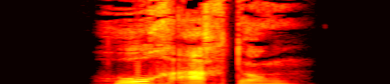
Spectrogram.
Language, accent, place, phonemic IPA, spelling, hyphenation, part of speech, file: German, Germany, Berlin, /ˈhoːxˌʔaxtʊŋ/, Hochachtung, Hoch‧ach‧tung, noun, De-Hochachtung.ogg
- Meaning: great respect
